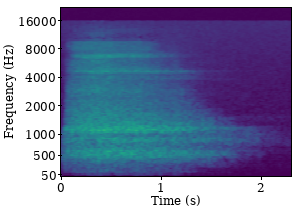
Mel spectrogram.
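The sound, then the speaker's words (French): A deep breath blown slowly out during a sophrology relaxation exercise: one long, soft rushing exhale that starts full and gradually fades away over about two seconds, heard alone with no talk. “À l'inspiration, on rassemble ce négatif et en soufflant, on s'en libère.”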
